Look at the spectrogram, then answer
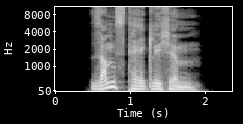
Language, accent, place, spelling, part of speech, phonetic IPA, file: German, Germany, Berlin, samstäglichem, adjective, [ˈzamstɛːklɪçm̩], De-samstäglichem.ogg
- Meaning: strong dative masculine/neuter singular of samstäglich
